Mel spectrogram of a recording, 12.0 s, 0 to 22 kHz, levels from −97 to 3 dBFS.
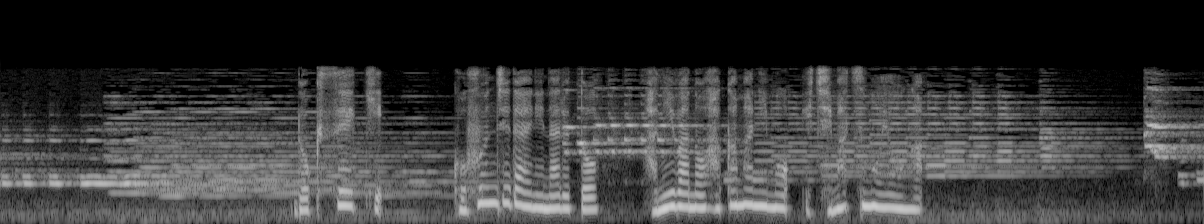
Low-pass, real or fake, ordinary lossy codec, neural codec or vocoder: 7.2 kHz; real; none; none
